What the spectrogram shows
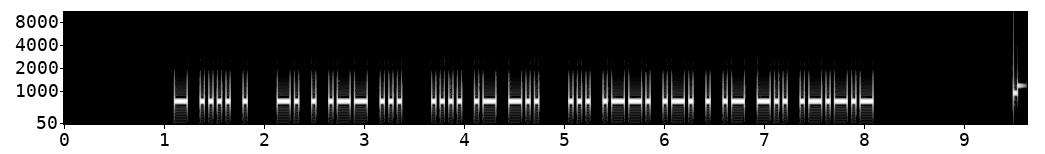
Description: Morse code, heard as a keyed tone, about 28 wpm, 700 Hz. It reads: THE NEWS HAD SPREAD.
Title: Sentences from Top 1200 Words 28wpm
